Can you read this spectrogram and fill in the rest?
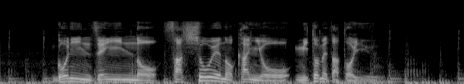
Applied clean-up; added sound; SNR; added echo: none; none; none; none.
